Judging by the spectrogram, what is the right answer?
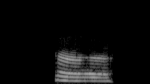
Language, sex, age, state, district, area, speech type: Punjabi, female, 45-60, Punjab, Patiala, rural, conversation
